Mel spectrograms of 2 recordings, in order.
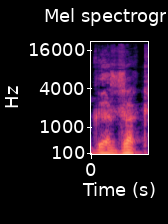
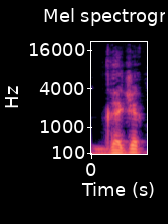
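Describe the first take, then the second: First: The middle consonant is a z sound. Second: The middle consonant is a j sound. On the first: The speaker calls it right. "बल्कि गज़क है, यानी आप इसको जीम से नहीं लिखेंगे बल्कि आप इसको जे से" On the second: The speaker calls it wrong. "ये लफ्ज़ गजक नहीं"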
